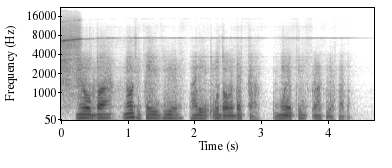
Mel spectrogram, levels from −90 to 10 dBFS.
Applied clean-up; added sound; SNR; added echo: neural mask model RNNoise.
